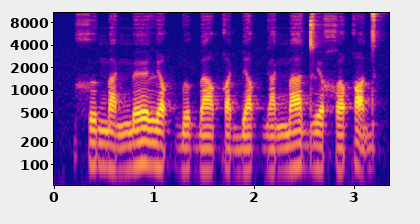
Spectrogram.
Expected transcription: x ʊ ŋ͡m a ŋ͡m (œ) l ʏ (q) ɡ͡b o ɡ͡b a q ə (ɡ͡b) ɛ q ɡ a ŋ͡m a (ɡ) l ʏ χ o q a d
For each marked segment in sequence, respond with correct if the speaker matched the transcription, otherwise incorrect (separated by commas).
correct, correct, correct, incorrect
